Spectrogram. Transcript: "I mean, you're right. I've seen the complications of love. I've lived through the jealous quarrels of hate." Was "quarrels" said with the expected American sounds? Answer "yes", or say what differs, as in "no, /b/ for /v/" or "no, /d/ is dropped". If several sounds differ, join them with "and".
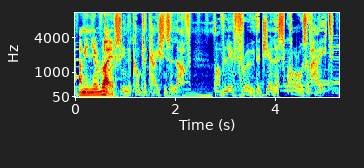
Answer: yes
